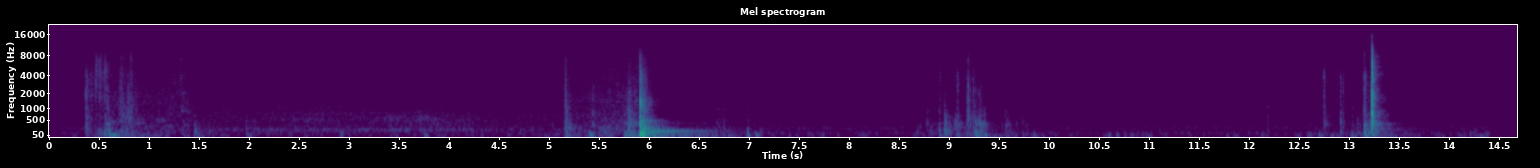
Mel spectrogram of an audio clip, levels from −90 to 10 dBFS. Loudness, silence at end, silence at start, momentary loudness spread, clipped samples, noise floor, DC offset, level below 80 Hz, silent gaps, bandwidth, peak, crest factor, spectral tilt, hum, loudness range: -41 LUFS; 1.35 s; 0.35 s; 27 LU; under 0.1%; -88 dBFS; under 0.1%; -64 dBFS; none; 11.5 kHz; -10 dBFS; 42 dB; -3 dB/octave; none; 23 LU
